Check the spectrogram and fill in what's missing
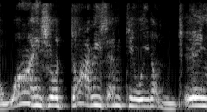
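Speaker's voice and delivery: mock high-pitched, shrill, scolding screaming. Retelling how he shamed staff over empty diaries: imitating himself screaming. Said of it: "I'd be screaming at them".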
